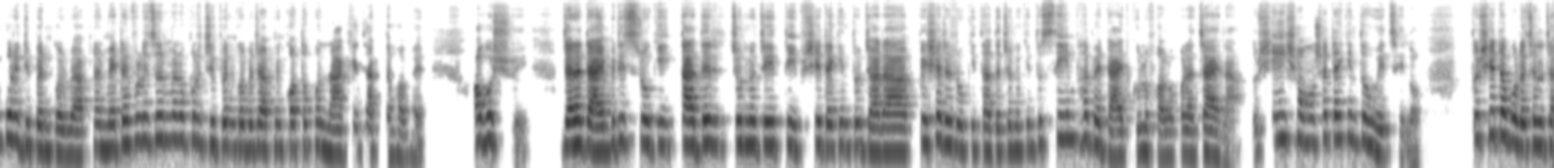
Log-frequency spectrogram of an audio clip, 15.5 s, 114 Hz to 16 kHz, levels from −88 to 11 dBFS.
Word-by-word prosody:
উপরে 275 +1 +2
ডিপেন্ড 205 -3 -1
করবে। 180 -1 0
আপনার 210 +6 -8
মেটাবলিজম 255 +5 0
এর 265 - -1
উপর 260 0 -4
ডিপেন্ড 220 -1 -1
করবে 210 0 -1
যে, 210 - +3
আপনি 210 +1 -7
কতক্ষণ 215 +1 -3
না 180 - +3
খেয়ে 195 +1 -11
থাকতে 185 -2 -5
হবে। 160 +3 -7 0.6
অবশ্যই। 260 0 -1 0.4
যারা 225 +2 +10
ডায়াবেটিস 225 +5 +6
রোগী 225 -1 0 0.2
তাদের 235 +1 +6 0.2
জন্য 235 0 +1
যেই 225 0 +4
টিপস, 205 -3 -3
সেইটা 225 -2 +1
কিন্তু 215 0 -4
যারা 190 0 +3 0.3
প্রেশারের 240 0 +1
রোগী, 200 0 -5
তাদের 190 -1 -2
জন্য 200 0 -3
কিন্তু 210 +2 -6
সেইম 275 0 -2
ভাবে 265 -4 0
ডায়েট 165 0 +1
গুলো 185 0 -3
ফলো 165 -1 -4
করা 180 -1 -3
যায় 175 -3 +3
না। - - -7 0.2
তো, - - -15
সেই 270 +1 -1
সমস্যাটাই 270 +1 -1
কিন্তু 260 -1 -2
হয়েছিল। 180 -1 -5 0.6
তো - - -9
সেটা 305 -1 +5
বলেছিল 225 -1 +3
যে, - - +2
220 Hz, 190 wpm, -23 LUFS, 195-245 Hz, 0.6 s, যারা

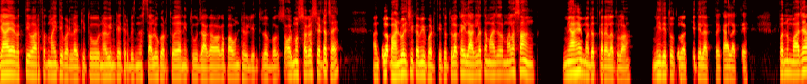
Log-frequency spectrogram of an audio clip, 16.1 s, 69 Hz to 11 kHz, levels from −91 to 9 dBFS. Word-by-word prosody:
या-या 130 0 +8
व्यक्तीमार्फत 120 0 -2
माहिती 120 +1 -2
पडलं, 105 -3 -2
की 110 - -8
"तू 115 0 -2
नवीन 115 +1 -2
काहीतरी 115 -1 -4
बिझनेस 110 +2 -7
चालू 110 +2 0
करतोय 105 -1 -1
आणि 105 +1 -2
तू 105 0 -6
जागावागा 105 +1 +1
पाहून 110 +1 0
ठेवली. 100 -2 -6
आणि 95 - -11
तुझं 105 -1 -4
ब 100 0 -5 0.2
ऑलमोस्ट 125 +2 0
सगळं 130 +1 +2
सेटच 135 +2 +2
आहे - - +1 0.7
आणि 110 - -3
तुला 135 +1 +6
भांडवलची 130 +4 +4
कमी 130 -1 +2
पडते, 105 -1 -3
तर 115 - -1
तुला 125 0 +3
काही 135 +1 +2
लागलं 125 +1 +4
तर - - 0
माझ्या 130 0 -1
मला 130 +3 -1
सांग. 140 -5 +3 0.6
मी 130 +2 +2
आहे 140 +3 +7
मदत 120 -1 +1
करायला 105 -2 +2
तुला, 95 -1 -1 0.5
मी 120 +4 -1
देतो 125 +1 0
तुला 110 -1 0
किती 115 -1 -2
लागतंय, 100 -1 -2
काय 100 0 +2
लागतंय." 95 -1 -4 0.7
पण 135 +1 +2
माझ्या 135 +4 +6
115 Hz, 185 wpm, -23 LUFS, 105-130 Hz, 0.7 s, या-या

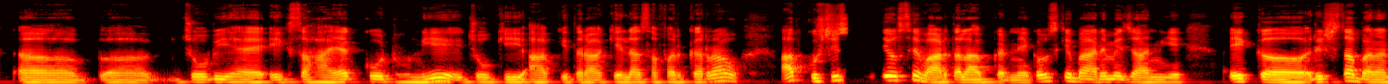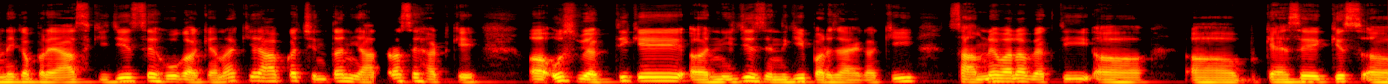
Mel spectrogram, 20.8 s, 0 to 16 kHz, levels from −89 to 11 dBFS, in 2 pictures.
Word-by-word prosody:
अ, - - 0
ब 100 -1 -1 0.2
जो 110 0 +1
भी 115 0 +1
है 110 -2 0 0.2
एक 105 0 -3
सहायक 110 +3 -1
को 120 -1 +2
ढूँढिए 110 +4 +1
जो 105 0 -3
की 105 -1 +1
आपकी 100 +1 -3
तरह 100 -1 -1
अकेला 105 +1 -1
सफ़र 105 0 -3
कर 115 - 0
रहा 145 +3 +1
हो। 150 -3 -2 0.3
आप - - +2
कोशिश 170 +6 +1
कीजिए 335 - +2
उससे 180 +2 +1
वार्तालाप 105 - +2
करने 100 0 -1
का, - - -1
उसके 150 +1 -1
बारे 120 -3 +1
में 120 -1 +2
जानिए। 105 -1 -1 0.3
एक 130 0 +3
अ, 105 -1 +6
रिश्ता 120 +6 +2
बनाने 105 0 +2
का 120 - +1
प्रयास 105 +1 0
कीजिए 110 +8 0
इससे 150 +1 0
होगा 120 -5 +2
क्या 100 0 -5
ना 100 - -1
कि 170 - -5
आपका 150 +2 -1
चिंतन 145 -2 -2
यात्रा 105 +6 -2
से 150 - +1
हट 110 0 -5
के 105 - +1 0.4
अ, - - +1
उस 160 -3 +2
व्यक्ति 110 +5 +2
के 160 0 +5
अ, 105 -1 +1
निजी 115 +8 +2
जिंदगी 115 +1 0
पर 105 - +2
जाएगा 100 -1 -2
कि 135 +9 -2 0.3
सामने 115 +3 +2
वाला 135 0 +4
व्यक्ति 115 +3 -3
अ - - -1 0.7
अ, - - -1 0.5
कैसे 110 +3 +2
किस 130 +2 -2
अ, - - 0
110 Hz, 185 wpm, -23 LUFS, 105-130 Hz, 0.7 s, अ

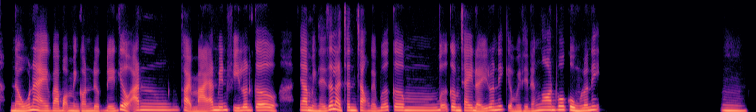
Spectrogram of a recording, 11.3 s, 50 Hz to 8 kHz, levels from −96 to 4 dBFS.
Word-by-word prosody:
nấu 170 +2 +2
này, 180 -8 +2
và 170 0 -1
bọn 175 0 -2
mình 160 -1 0
còn 160 0 -2
được 155 -2 -2
đến, 160 -1 -4
kiểu, 250 -5 +4
ăn 225 0 -1 0.3
thoải - - 0
mái, 140 +1 -1
ăn 200 +3 +3
miễn 215 +1 +2
phí 185 -2 -2
luôn 205 +1 0
cơ. 210 -2 +2 0.4
Nha, 210 -1 +2
mình 175 -5 +2
thấy 160 0 -1
rất 265 - +3
là 255 -6 +3
trân 205 0 0
trọng 180 -4 -3
cái 155 - -5
bữa 200 +7 -3
cơm 205 -3 0 0.2
bữa 190 - -2
cơm 210 -3 +2
chay 190 -1 -1
đấy 155 -2 +1
luôn 215 +3 +1
ấy, 250 - -4
kiểu, 170 - -5
mình 135 0 -4
thấy 150 - -4
nó 155 - -5
ngon 220 +4 +2
vô 245 +2 +2
cùng 200 -7 +4
luôn 190 +5 +2
ấy. 245 - -3 1.8
Ừm. 180 -3 0
195 Hz, 230 wpm, -23 LUFS, 170-215 Hz, 1.8 s, kiểu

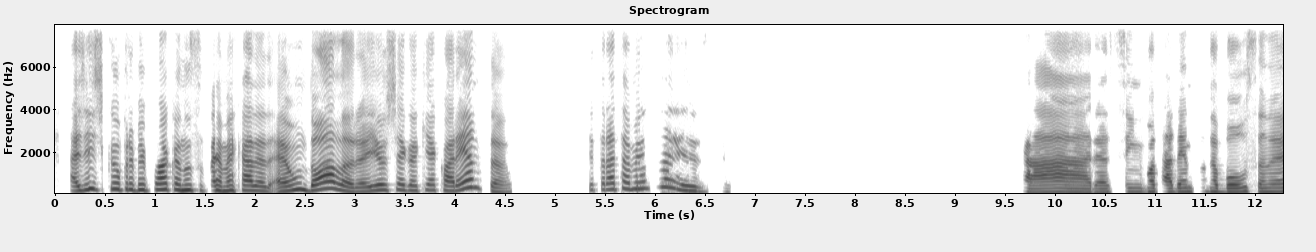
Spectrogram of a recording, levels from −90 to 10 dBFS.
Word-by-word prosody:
A 210 - 0
gente 265 +1 0
compra 285 -1 -2
pipoca 260 +1 +2
no 250 +1 +5
supermercado 225 0 0
é - - 0
é - - +4
$1, 260 - +4
aí 195 +3 0
eu 250 +1 +3
chego 245 -1 -4
aqui 230 +3 -7
é 245 - -3
R$40? 235 - 0 0.8
Que 255 - -14
tratamento 290 +4 -3
é 375 -2 -1 0.2
esse?" 170 -3 -13 2.9
Cara, 155 -1 +1
sim, 170 -1 -11
botar 165 0 -1
dentro 170 +1 -5
da 175 0 -2
bolsa, 170 +2 -1
né. 175 +1 -2
225 Hz, 125 wpm, -25 LUFS, 170-265 Hz, 2.9 s, no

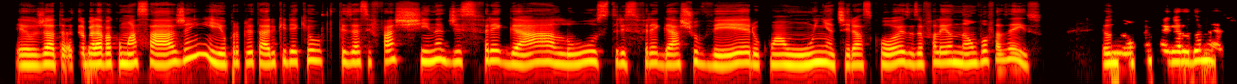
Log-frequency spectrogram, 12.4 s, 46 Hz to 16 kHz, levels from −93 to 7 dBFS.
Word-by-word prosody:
Eu 175 0 +1
já 190 +1 +3
tra 180 -1 -4
trabalhava 195 0 +3
com 195 0 -2
massagem 215 - +2
e 200 - +2
o - - -2
proprietário 205 -1 -2
queria 220 +1 -2
que 245 - -7
eu 245 -1 0 0.2
fizesse 215 0 -3
faxina, 240 +1 0
de 220 -1 -4
esfregar 215 -2 +1
lustre, 200 +3 -2
esfregar 190 -1 -3
chuveiro 185 0 0
com 185 +1 -6
a 185 - +2
unha, 185 +3 +3
tirar 180 0 -2
as 185 0 -8
coisas. 195 +1 0
Eu 195 - -2
falei: 210 +1 -2
“Eu 215 - +1
não 200 -1 +1
vou 230 +3 -2
fazer 130 - -2
isso, 175 - -7 0.6
eu 195 +1 +2
não 205 - +4 0.2
sou - - -53
empregada 220 -2 +2
doméstica”. 240 +1 +2
200 Hz, 180 wpm, -24 LUFS, 185-220 Hz, 0.6 s, não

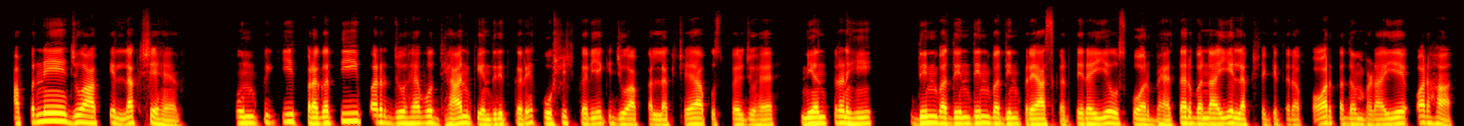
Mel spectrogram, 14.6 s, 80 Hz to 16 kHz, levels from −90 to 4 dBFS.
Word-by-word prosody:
अपने 170 +8 +2 0.2
जो 160 +2 +2
आपके 140 +1 -4
लक्ष्य 140 +3 0
हैं 100 -4 -1 0.6
उनकी 145 +4 -1
प्रगति 145 +7 +2
पर 160 -1 +1
जो 140 - +3
है 140 +1 +2
वो 145 +1 +1
ध्यान 125 +4 +1
केंद्रित 115 -2 -1
करें। 135 +4 0
कोशिश 130 +2 -2
करिए 130 +2 -1
कि 140 +1 -8
जो 125 -1 -1
आपका 115 0 -3
लक्ष्य 110 +1 -3
है 125 - +3
आप 125 - +1
उसपे 115 0 -4
जो 110 -1 -4
है 110 +1 -1 0.3
नियंत्रण 135 +3 +4
ही 135 +1 +2 0.4
दिन 145 +4 +3
ब 135 -1 +4
दिन, 135 +1 +1
दिन 145 +1 +2
ब 135 - +2
दिन 130 0 0
प्रयास 120 0 +2
करते 110 +3 -5
रहिए, 125 +2 +2
उसको 120 -4 -1
और 110 - +1
बेहतर 105 +5 +1
बनाइए, 125 +2 +2
लक्ष्य 115 -3 -2
की 110 - -8
तरफ 110 0 -9
और 140 +4 +1
कदम 120 0 -3
बढ़ाइए। 120 +4 0
और 150 0 +1
हाँ, 130 -6 -1
130 Hz, 195 wpm, -23 LUFS, 115-140 Hz, 0.6 s, नियंत्रण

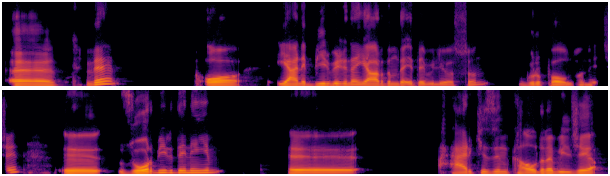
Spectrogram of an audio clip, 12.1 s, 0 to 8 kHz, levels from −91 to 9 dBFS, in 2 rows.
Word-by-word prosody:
eee, 125 0 +3 0.3
ve 220 - +2 0.9
o, 140 0 +5 0.4
yani, 140 0 +1
birbirine 145 +4 -1
yardım 145 -1 0
da - - 0
edebiliyorsun 100 - -6 0.3
grup 105 -2 -6
olduğun 95 -1 -1
için. 220 +6 -7 0.4
Iıı, 115 0 +4 0.2
zor 125 +9 +5
bir 180 -2 -3
deneyim. 180 +7 -1 0.7
Eee, 110 - +3 1.4
eh - - -14
herkesin 140 -1 -3
kaldırabileceği 120 +2 +1
130 Hz, 95 wpm, -23 LUFS, 115-150 Hz, 1.4 s, o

